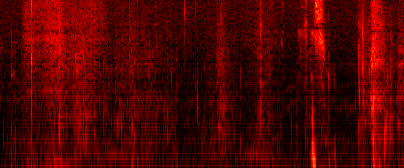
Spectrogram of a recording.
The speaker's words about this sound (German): Hast du die Nüsse gleich schon auf? Denk mal, wir brauchen noch genug zum Kauen gleich. Die sind gleich leer.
